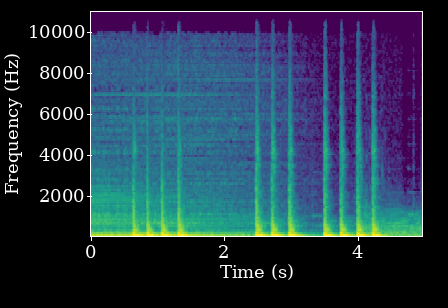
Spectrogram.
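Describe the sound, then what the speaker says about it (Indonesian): Repeated knocking on a back door, heard as clusters of three to four sharp raps separated by pauses, loud and close over a low steady hum. "Suara ketukan yang berulang itu membuatnya merinding."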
